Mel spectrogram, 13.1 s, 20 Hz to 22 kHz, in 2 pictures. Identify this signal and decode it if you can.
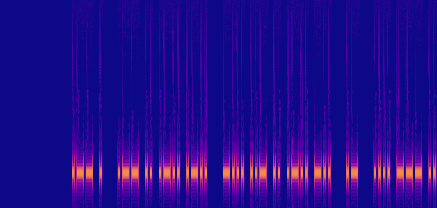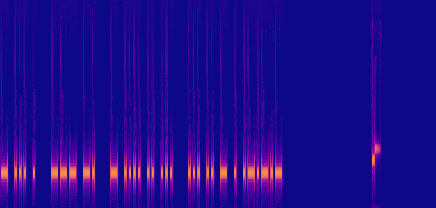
Morse code, heard as a keyed tone, about 36 wpm, 700 Hz. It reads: WE WILL BUILD A HOUSE ON THIS SITE.
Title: Sentences from Top 1000 Words - Review Part 4 - 35wpm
